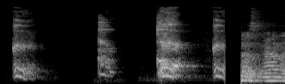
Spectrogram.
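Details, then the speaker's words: Child or infant with laryngitis (croup), early stage after mild runny nose, nasal congestion and low fever, voice slightly hoarse: several short, harsh, hoarse coughs with brief pauses, the characteristic barking cough of croup. "تبدأ الصوت يحصل له بحة بسيطة مع كحة مميزة جدا زي اللي هنسمعها دي."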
